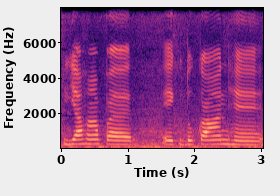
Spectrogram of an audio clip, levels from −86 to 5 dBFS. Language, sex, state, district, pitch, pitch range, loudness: Hindi, female, Haryana, Rohtak, 235 Hz, 225-245 Hz, -15 LUFS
